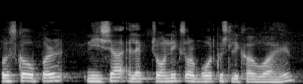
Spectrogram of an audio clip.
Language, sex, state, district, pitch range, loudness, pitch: Hindi, male, Arunachal Pradesh, Lower Dibang Valley, 135-155 Hz, -14 LUFS, 145 Hz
